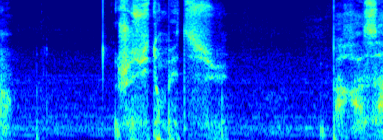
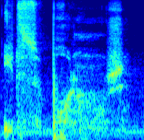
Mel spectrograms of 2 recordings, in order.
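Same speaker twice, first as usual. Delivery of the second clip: whispered story reading; 11 semitones lower than usual. Acted. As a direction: read the story gently in a whisper. Reads Jules Verne aloud whispering.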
